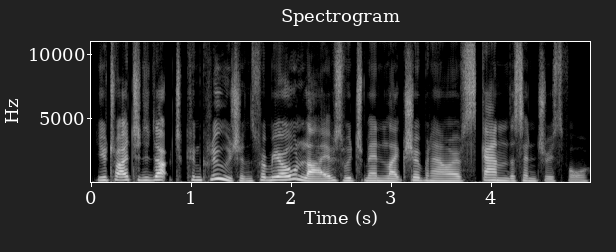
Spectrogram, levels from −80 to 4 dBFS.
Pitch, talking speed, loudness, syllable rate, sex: 205 Hz, 215 wpm, -18 LUFS, 5.5 syllables/s, female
